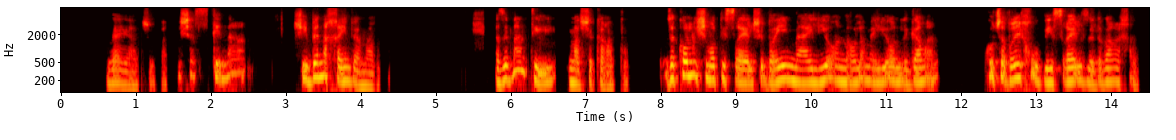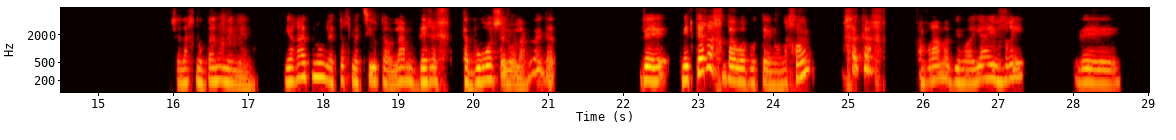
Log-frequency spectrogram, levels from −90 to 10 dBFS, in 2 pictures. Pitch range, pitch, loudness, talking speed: 175-215 Hz, 190 Hz, -31 LUFS, 110 wpm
